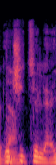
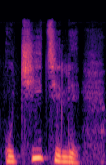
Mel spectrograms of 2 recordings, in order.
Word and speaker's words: учителя: когда сегодня слышат, мы слышим по радио, как кто-то говорит «учители», мы просто слышим архаичное ударение, но это не такая новация, которая способна вытеснить уже устоявшуюся форму учителя.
